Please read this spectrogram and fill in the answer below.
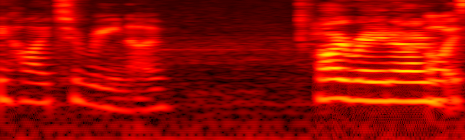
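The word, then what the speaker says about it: Reeno: a reason my name I spelt my name phonetically because I was gonna spell it RI and oh I thought it looks too much like rhino so I put two E's so you can read it as RINO and it makes sense okay so how busy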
